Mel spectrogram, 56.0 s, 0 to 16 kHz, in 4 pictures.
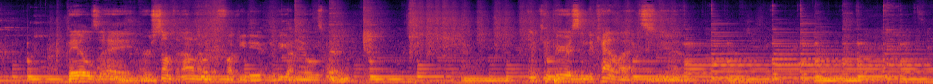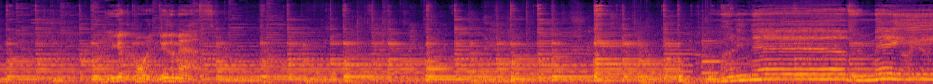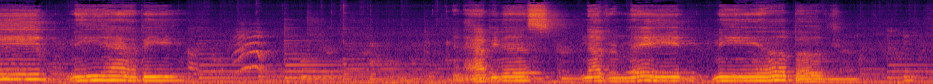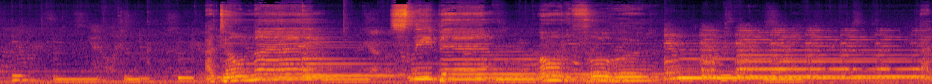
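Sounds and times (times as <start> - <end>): acoustic guitars strumming: 0.0 - 55.9.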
